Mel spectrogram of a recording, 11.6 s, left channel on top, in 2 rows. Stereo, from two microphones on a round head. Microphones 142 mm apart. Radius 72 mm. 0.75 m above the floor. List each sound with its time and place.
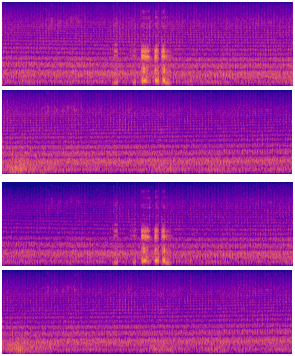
0.0 s a helicopter: 45° left (ahead or behind); by 11.6 s 10° right (ahead or behind)
2.2 s throat clearing: 25° left (ahead or behind)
